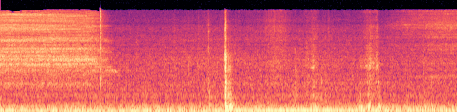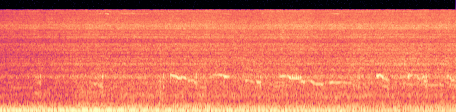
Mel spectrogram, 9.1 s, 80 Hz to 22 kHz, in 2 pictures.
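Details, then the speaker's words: 2000 Saturn S-series, 250,000+ miles, rough idle and stalls when hot; smoke test finds a big vacuum leak at the intake manifold where it bolts to the block under the fuel rail, a soft steady airy hiss over a low hum. "I found back here is a really big leak and you can hear it hiss"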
